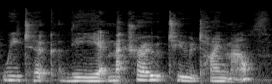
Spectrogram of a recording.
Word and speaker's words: Tynemouth: After breakfast, we took the metro to Tynemouth, which I think is how they say it, because everyone was saying Tynemouth, but it looks like I would say Tynemouth.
